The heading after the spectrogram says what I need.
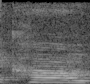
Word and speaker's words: calm: So these ones have L missing from their pronunciation. The L, calm. He's a very calm person.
